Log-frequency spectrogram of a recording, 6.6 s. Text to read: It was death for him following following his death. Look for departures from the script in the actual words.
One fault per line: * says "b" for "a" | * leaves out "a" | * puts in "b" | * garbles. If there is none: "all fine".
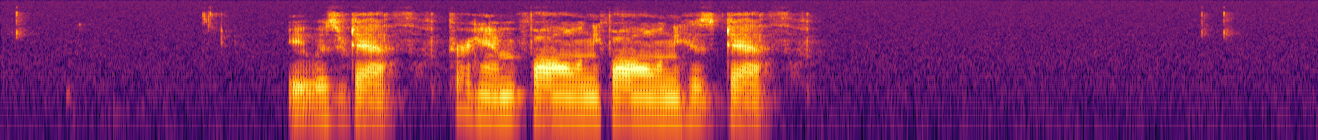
all fine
